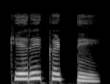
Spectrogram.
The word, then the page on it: ಕೆರೆಕಟ್ಟೆ: kere kaṭṭe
